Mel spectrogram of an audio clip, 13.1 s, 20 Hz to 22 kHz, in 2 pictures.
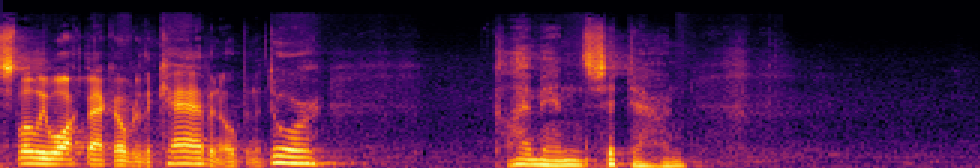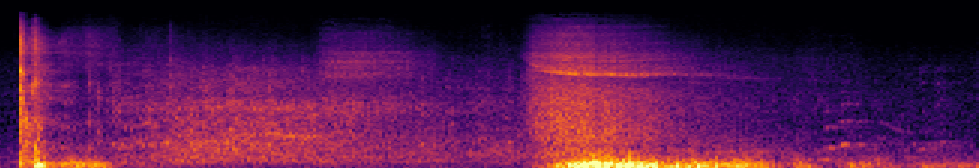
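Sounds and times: door slam thud: 0:06.6 - 0:07.3
heavy sigh into microphone: 0:10.1 - 0:11.8.

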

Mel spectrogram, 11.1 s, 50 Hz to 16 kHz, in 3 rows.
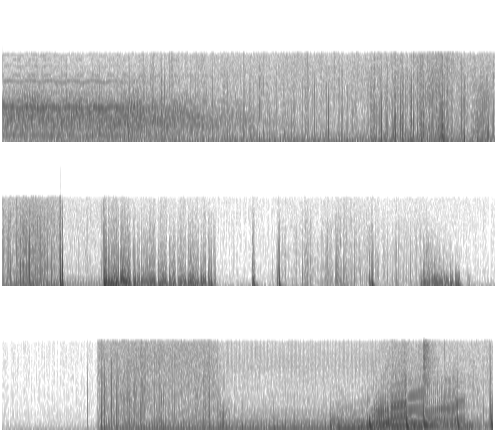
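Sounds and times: faint crackle: 0:00.0 - 0:11.0
film soundtrack hum: 0:00.0 - 0:11.0
pops and clicks: 0:01.9 - 0:07.0.

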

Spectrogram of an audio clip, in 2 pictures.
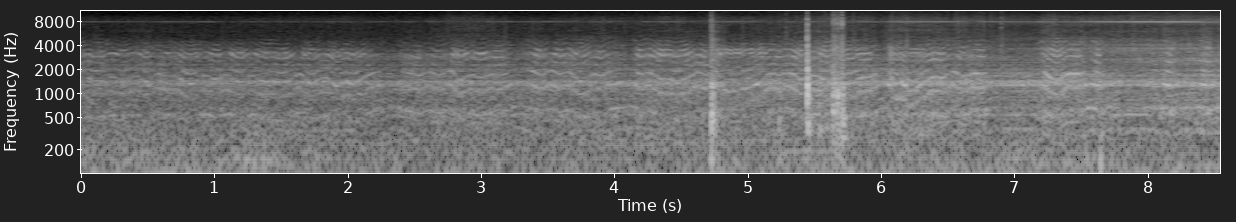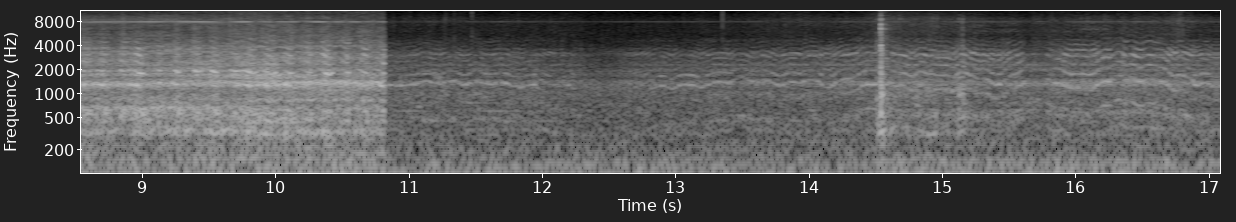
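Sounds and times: toy truck motor whining: 0:00.0 - 0:17.0
sharp clicks and knocks: 0:04.6 - 0:06.2.

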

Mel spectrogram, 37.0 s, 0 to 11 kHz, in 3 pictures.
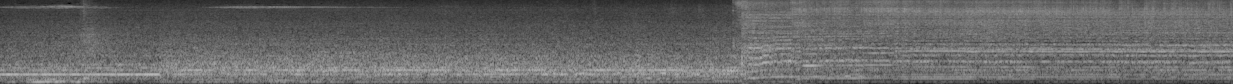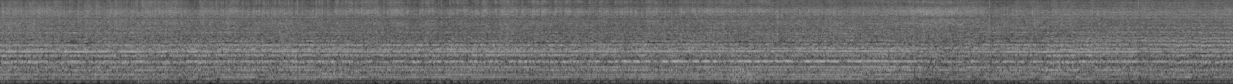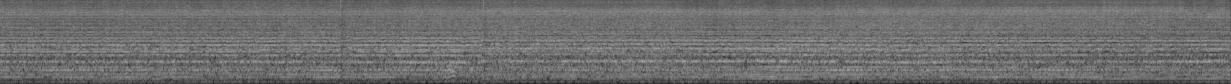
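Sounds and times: arc welding hiss: 0:07.4 - 0:36.9.

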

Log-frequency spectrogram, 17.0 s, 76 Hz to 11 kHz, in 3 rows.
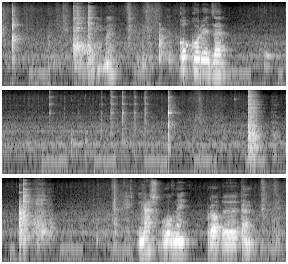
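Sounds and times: spoon clinking against glass dish: 0:06.6 - 0:09.2.

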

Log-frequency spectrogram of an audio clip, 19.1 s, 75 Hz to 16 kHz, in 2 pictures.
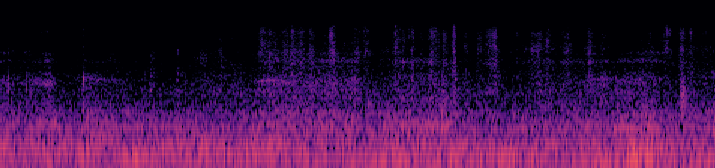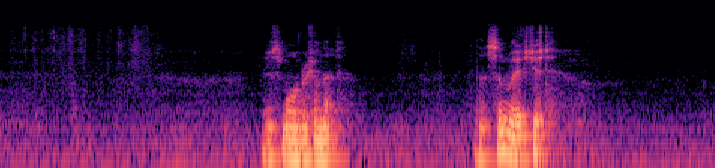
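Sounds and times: low steady hum: 0:00.0 - 0:19.0
brush strokes on paper: 0:02.6 - 0:11.8.

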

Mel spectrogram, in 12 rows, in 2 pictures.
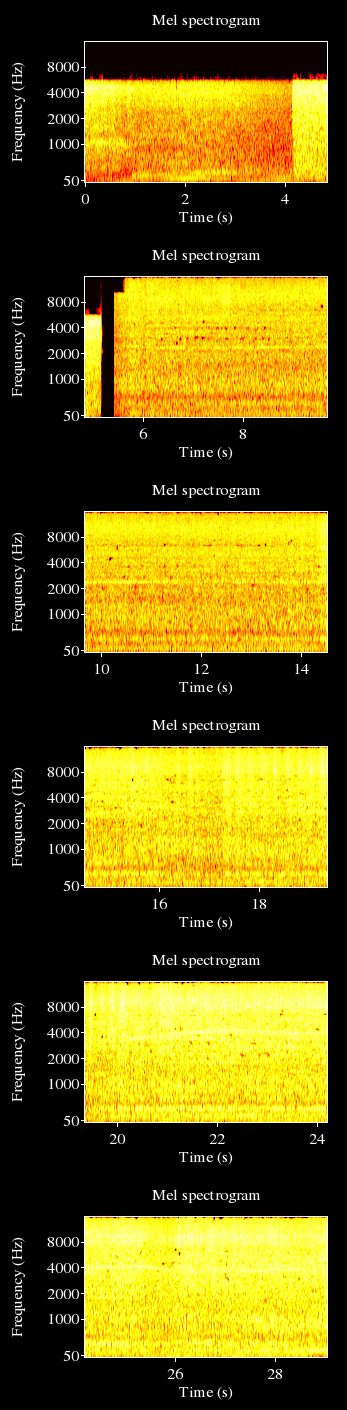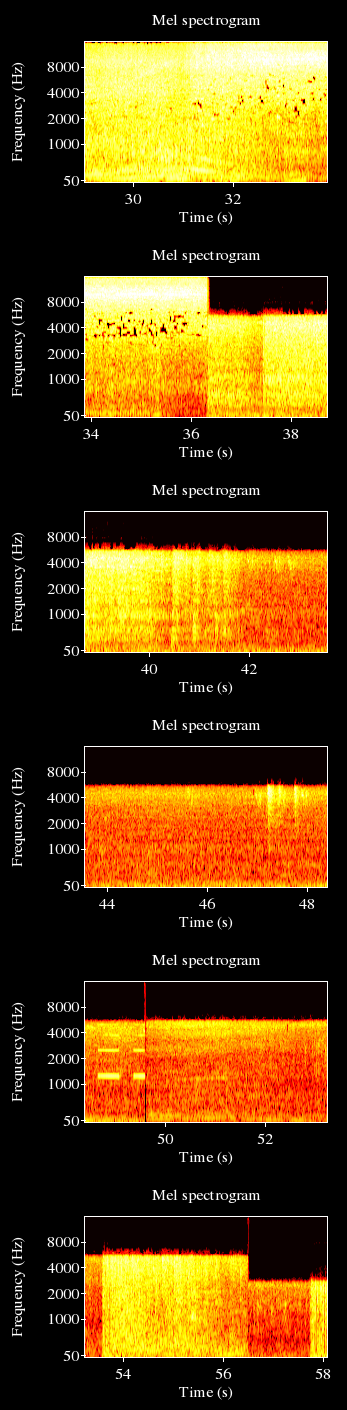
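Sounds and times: truck diesel engine revving: 0:05.6 - 0:36.4, 0:49.4 - 0:52.8.

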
